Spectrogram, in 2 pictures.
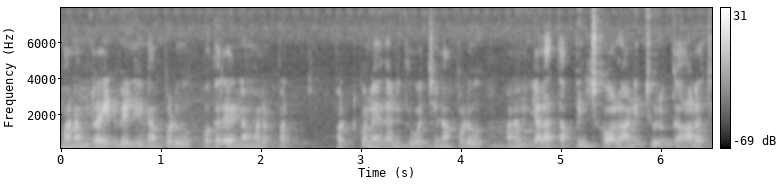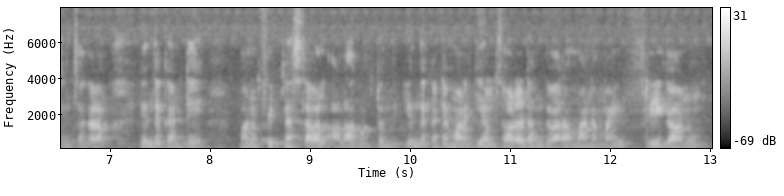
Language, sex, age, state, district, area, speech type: Telugu, male, 18-30, Andhra Pradesh, Sri Balaji, rural, spontaneous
